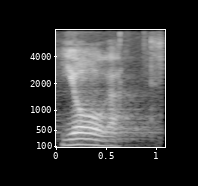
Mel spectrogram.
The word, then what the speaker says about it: yoga: Saben que yoga en la O tiene esa rayita, por lo tanto, la forma correcta de pronunciarlo sería yoga.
